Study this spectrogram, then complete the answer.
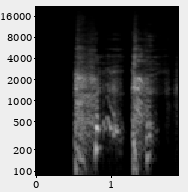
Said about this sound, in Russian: Последовал громкий кашель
